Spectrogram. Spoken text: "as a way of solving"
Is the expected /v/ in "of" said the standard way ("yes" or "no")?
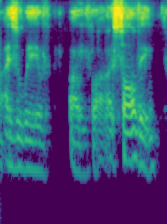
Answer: yes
